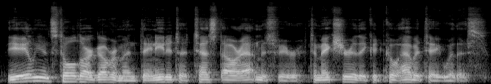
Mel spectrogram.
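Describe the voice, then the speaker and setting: A man's voice: on the low side, brisk. A man reading his own book as scripted audiobook narration, in the first person.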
